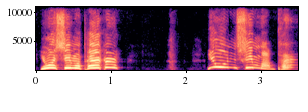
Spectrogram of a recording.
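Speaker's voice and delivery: squeaky high cartoon bird, building to a shout; high-pitched silly bird shouting. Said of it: "the bird flying up and going".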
